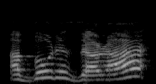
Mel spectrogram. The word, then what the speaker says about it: Avoda Zara: correct you know the the right emphasis on the end of the syllables etc but I hear so Many people call it a vod a vodara.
